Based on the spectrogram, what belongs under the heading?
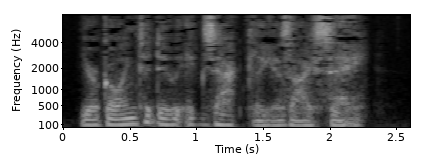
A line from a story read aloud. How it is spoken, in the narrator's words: she said, but it came out like the purr of a demon, the croon of a devil's pet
